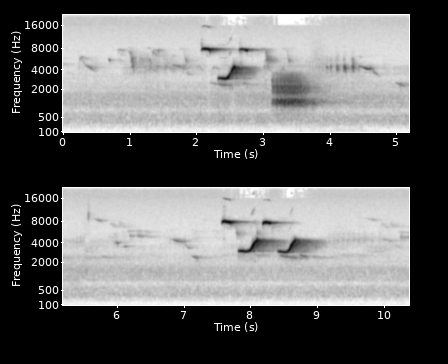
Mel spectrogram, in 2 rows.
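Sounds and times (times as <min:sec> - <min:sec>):
Parus major great tit calling: 0:01.0 - 0:04.7, 0:07.6 - 0:09.1.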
